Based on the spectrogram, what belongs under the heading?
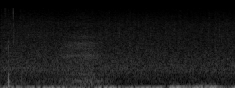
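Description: Steady rain falls in a soft, continuous hiss with no pauses, quiet throughout, with a faint patter of drops and no voices.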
